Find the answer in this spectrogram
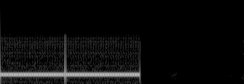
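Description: A steady single telephone tone lasting about a second and a half, with one click partway through, cut off sharply.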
